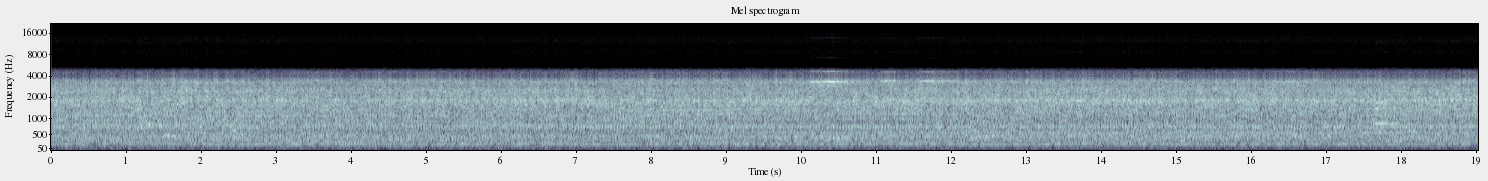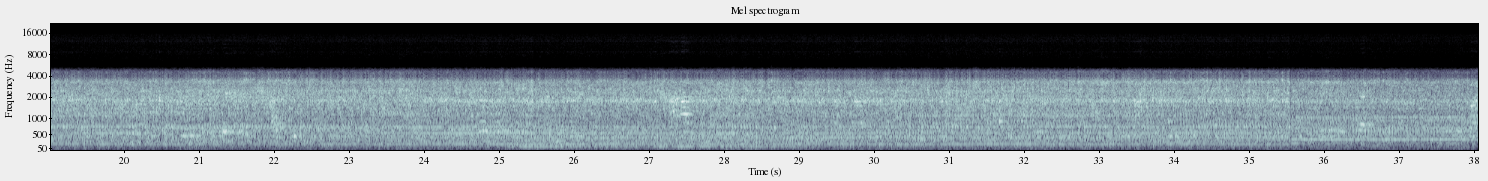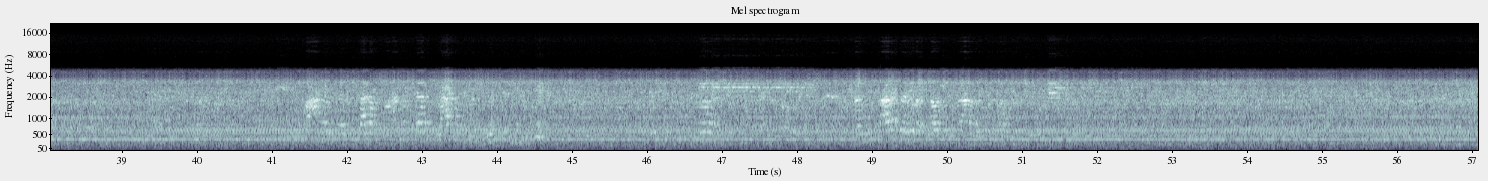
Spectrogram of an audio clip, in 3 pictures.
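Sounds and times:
machine hum: 0.0 - 57.0.

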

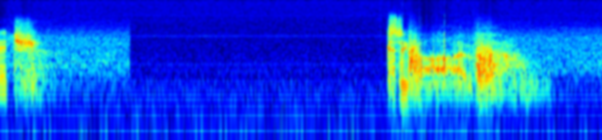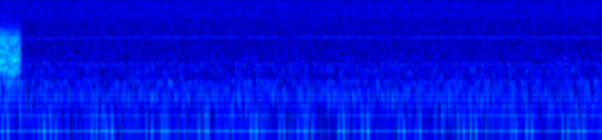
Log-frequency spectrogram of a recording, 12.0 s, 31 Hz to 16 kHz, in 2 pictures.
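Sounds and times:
headset intercom hiss: 0.0 - 1.3, 3.9 - 6.2.

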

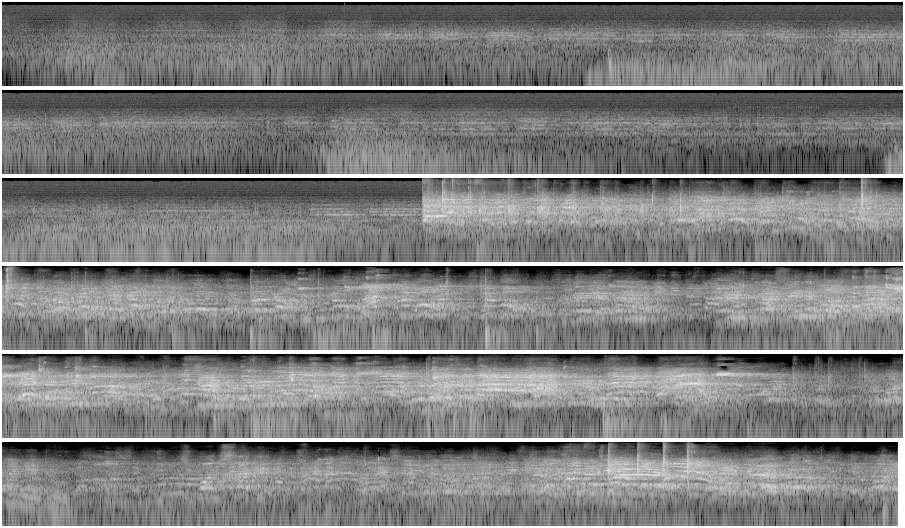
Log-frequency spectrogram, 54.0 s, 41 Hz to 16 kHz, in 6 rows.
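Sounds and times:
music: 0.8 - 30.3
players and spectators shouting: 22.2 - 43.9, 46.1 - 54.0.

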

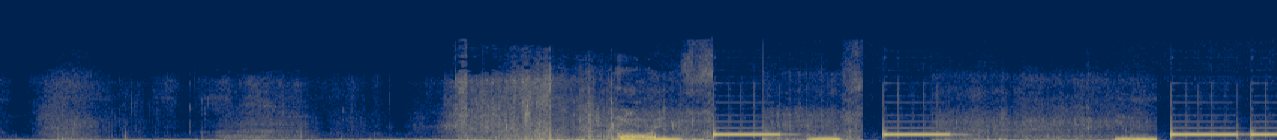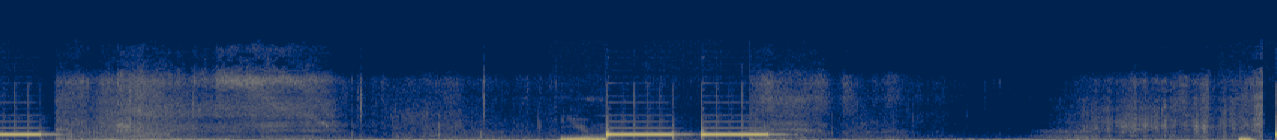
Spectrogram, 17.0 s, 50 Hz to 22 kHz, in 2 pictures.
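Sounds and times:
rustling: 0.0 - 5.1, 6.1 - 7.7, 13.4 - 16.9
censor bleeps: 4.8 - 6.5, 7.8 - 9.0, 12.5 - 13.8
wind: 8.9 - 12.6.

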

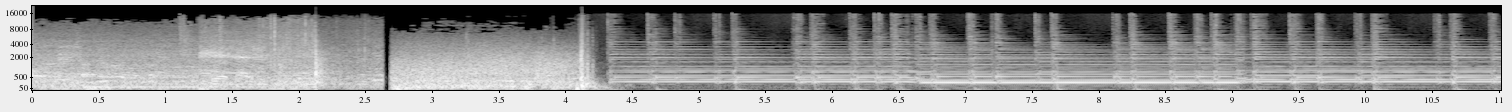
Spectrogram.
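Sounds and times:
car road and engine noise: 1.8 - 4.4
plucked string music: 4.3 - 11.0.

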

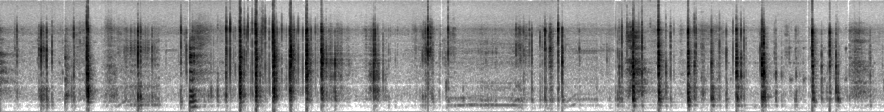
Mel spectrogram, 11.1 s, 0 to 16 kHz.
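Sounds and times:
plastic toy figurines clicking: 7.7 - 10.6.

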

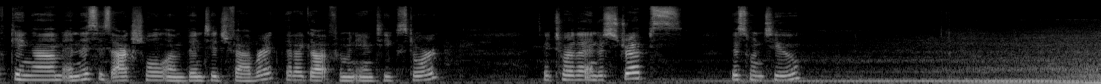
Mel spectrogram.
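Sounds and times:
steady low hum: 4.4 - 11.0
vehicle engine rumble: 5.3 - 11.0.

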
